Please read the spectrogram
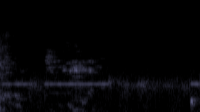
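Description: Near silence: room tone with a faint steady high hum and a brief faint sound about three-quarters of a second in.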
